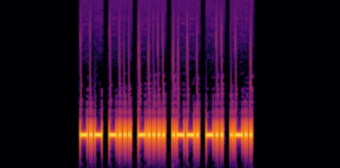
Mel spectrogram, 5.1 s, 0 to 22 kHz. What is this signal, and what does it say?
Morse code, heard as a keyed tone, about 32 wpm, 700 Hz. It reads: KB6PDL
